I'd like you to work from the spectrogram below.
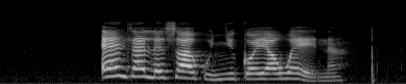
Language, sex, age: Tsonga, female, 22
